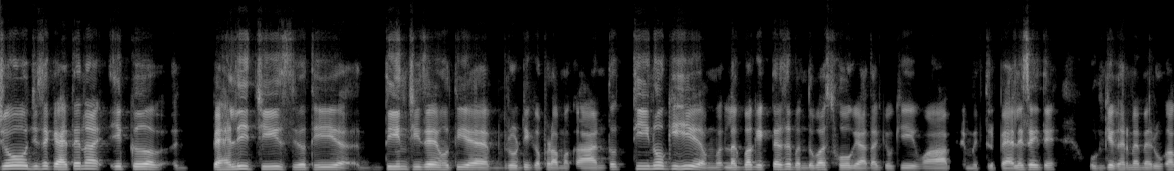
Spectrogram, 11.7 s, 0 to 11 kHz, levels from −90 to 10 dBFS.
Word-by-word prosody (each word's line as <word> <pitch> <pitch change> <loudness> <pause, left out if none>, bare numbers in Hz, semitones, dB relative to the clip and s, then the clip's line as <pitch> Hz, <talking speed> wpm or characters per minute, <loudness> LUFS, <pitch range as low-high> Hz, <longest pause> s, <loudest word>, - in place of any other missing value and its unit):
जो 180 +2 +5 0.2
जिसे 175 +1 -1
कहते 160 +1 +5
हैं - - +1
ना 185 -1 +5 0.3
एक 165 - -12 0.8
पहली 155 +6 +5
चीज़ 160 -3 0
जो 145 +1 +1
थी 140 +1 +1
अ, - - +1 0.4
3 160 0 +3
चीज़ें 150 0 +3
होती 135 +1 -4
हैं 130 -2 +4 0.2
रोटी 130 +2 -3
कपड़ा 125 -1 -2
मकान 115 +1 -1
तो 155 - -3 0.2
तीनों 180 +2 +1
की 180 0 0
ही 180 +1 +4
अम, 130 +2 -2
लगभग 130 +2 0
एक 135 - -1
तरह 155 - +3
से 160 +1 -1
बंदोबस्त 130 +2 -3
हो 130 0 0
गया 120 -2 0
था 120 - -5
क्योंकि 120 +1 -7
वहाँ 110 +1 0
अपने 110 -1 -11
मित्र 105 - -12
पहले 110 +5 +1
से 140 - +3
ही 135 - -1
थे 130 - -2 0.4
उनके 115 +4 -1
घर 115 -1 -3
में 130 +1 -4
मैं 125 0 -5
रुका 115 +1 -4
135 Hz, 225 wpm, -25 LUFS, 120-160 Hz, 0.8 s, जो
